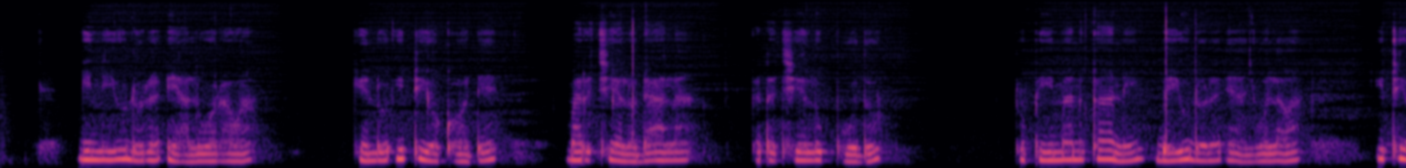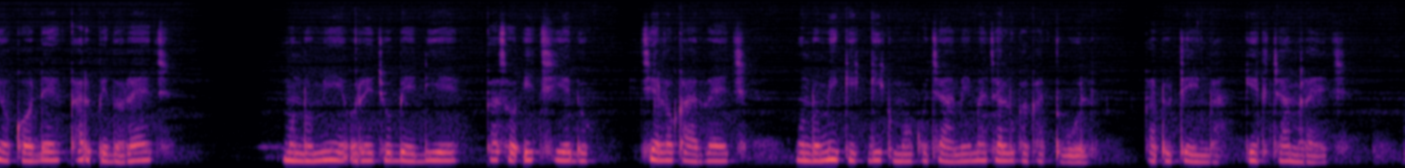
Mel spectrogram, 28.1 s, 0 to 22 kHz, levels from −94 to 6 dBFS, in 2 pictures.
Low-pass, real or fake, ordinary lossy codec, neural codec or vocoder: none; real; none; none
